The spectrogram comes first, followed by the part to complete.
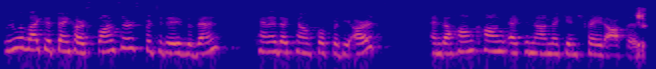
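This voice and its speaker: Woman from north america hosting a video call event, high voice, friendly. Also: a little fast, poor audio. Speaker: host. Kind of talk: hosting a live online event.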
